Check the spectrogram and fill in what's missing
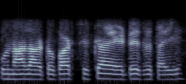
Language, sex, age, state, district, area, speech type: Hindi, male, 30-45, Madhya Pradesh, Harda, urban, conversation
